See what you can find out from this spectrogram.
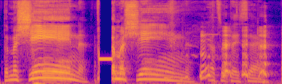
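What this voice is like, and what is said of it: Impression of Jack Lemmon's Shelley Levine. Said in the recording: “with a little impersonation in there as well. Levine was played in the movie by Jack Lemmon.”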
